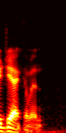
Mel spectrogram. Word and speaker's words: Jacquemin: Welcome from the UK, Andre Jacquemin. I said I did it with the soft J. Let me try it again. Andre Jacquemin, thank you for being here.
